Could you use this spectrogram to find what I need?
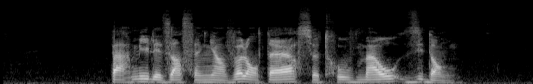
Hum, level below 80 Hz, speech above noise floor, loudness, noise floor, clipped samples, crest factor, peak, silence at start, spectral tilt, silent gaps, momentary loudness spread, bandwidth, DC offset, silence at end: none; -52 dBFS; 38 dB; -19 LUFS; -56 dBFS; under 0.1%; 20 dB; 0 dBFS; 1.1 s; -5.5 dB/octave; none; 9 LU; 14 kHz; under 0.1%; 0.8 s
